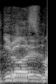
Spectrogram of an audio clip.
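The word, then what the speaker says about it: Griezmann: ja men jag gillar Grisman, det är Grisman, bra uttal.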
